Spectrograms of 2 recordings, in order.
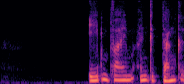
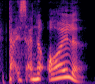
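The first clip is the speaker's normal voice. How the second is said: raised, higher voice; Harry, loud; 6 semitones higher, 7 dB louder than usual. Acted. Boy telling sleeping Hagrid about an owl, loud. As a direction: loudly alert a sleeper. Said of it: "sagte Harry laut".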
